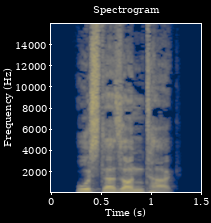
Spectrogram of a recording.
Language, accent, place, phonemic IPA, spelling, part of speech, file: German, Germany, Berlin, /ˌoːstɐˈzɔntaːk/, Ostersonntag, noun, De-Ostersonntag.ogg
- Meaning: Easter Sunday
